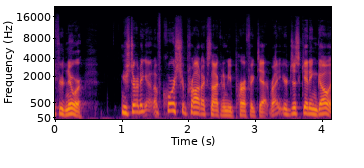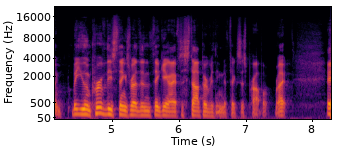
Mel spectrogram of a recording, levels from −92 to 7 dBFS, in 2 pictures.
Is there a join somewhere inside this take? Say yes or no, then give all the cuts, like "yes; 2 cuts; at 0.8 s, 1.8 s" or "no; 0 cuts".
yes; 1 cut; at 4.3 s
